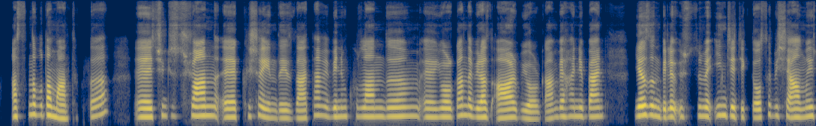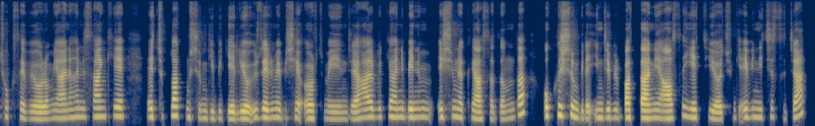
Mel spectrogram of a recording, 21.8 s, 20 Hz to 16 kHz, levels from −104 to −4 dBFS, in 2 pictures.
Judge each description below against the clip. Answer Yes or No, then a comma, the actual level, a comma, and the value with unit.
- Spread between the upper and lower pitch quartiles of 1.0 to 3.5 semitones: Yes, average, 3.0 semitones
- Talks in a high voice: Yes, high, 205 Hz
